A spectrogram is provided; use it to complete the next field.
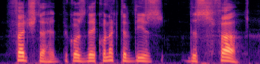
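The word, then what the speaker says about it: فاجتهد: Arabic, they would say fajtahid because they connected this fa then with this command ijtahid. So notice I said ijtahid. But because of it's a connected hamza, now you do not pronounce it.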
